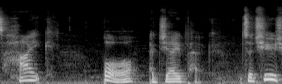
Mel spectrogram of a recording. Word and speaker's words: HEIC: to either a heic which i'm going to pronounce as hike or a jpeg to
